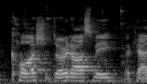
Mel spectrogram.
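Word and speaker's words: cosh: they're hyperbolic sign hyperbolic CA hyperbolic tan they're pronounced shine Kos don't ask me okay I didn't make it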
